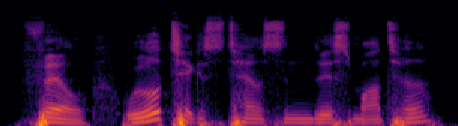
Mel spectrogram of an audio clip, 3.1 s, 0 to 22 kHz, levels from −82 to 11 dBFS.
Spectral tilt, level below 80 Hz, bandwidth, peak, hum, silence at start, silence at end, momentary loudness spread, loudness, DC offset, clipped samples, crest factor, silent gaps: -6 dB/octave; -34 dBFS; 13 kHz; -4 dBFS; none; 0.2 s; 0.15 s; 12 LU; -28 LUFS; under 0.1%; under 0.1%; 22 dB; none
